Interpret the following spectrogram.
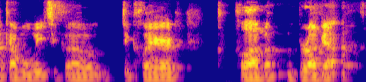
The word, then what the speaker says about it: Club Brugge: So Belgium, a couple of weeks ago, declared Club Brugge, as it is pronounced. I learned that recently.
